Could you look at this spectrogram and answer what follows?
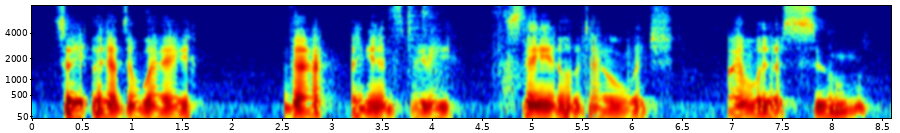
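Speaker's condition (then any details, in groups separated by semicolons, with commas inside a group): Spinal muscular atrophy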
